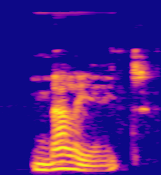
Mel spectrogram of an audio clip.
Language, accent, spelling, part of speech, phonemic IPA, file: English, Southern England, malleate, verb, /ˈmæl.i.eɪt/, LL-Q1860 (eng)-malleate.wav
- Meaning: To beat into shape with a hammer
